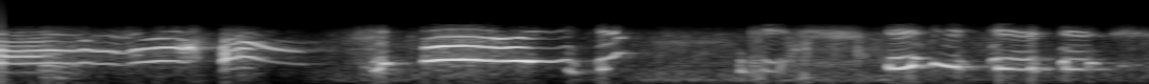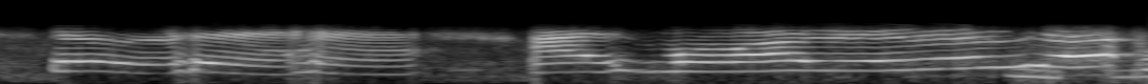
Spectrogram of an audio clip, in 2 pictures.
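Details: Infant boy laughing and hiccuping at the same time: rising and falling cry-like wails broken by short catches, mixed with laughing sounds; infant cry.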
